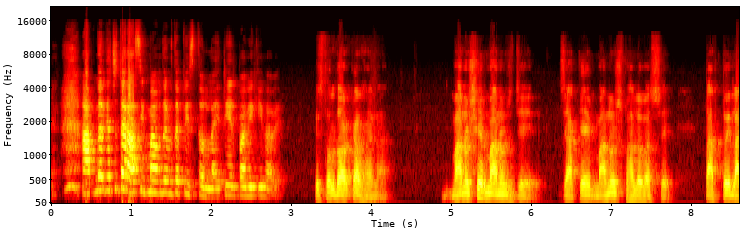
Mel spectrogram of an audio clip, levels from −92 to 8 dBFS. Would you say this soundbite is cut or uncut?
uncut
